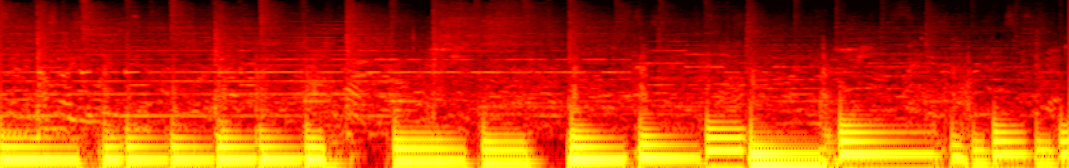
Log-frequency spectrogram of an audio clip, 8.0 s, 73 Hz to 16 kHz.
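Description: Stenback five-string electric bass, played fingerstyle through a Trickfish Bullhead 1K amp, playing a syncopated line of short, separated notes along with the song's backing track.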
